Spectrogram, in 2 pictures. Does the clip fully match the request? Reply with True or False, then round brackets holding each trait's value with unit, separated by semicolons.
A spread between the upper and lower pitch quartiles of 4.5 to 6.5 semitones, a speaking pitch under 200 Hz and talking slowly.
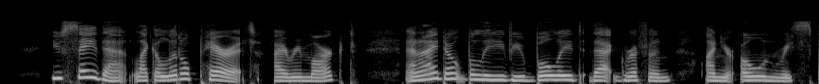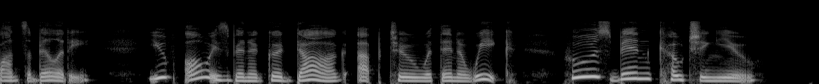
True (5.0 semitones; 185 Hz; 130 wpm)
